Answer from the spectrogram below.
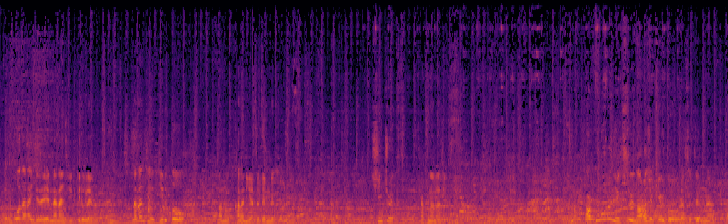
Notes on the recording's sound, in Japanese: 喫茶店にて。ここのところメンバーのスケジュールが合わなくて外収録が多いおきらじ！です。今回はコーヒーの美味しい喫茶店…！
